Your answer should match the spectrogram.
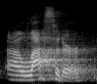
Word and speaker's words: Lassiter: Lassiter.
